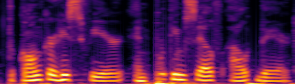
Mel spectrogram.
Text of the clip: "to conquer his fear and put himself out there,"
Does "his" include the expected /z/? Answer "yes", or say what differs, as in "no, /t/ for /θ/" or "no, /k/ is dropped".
no, /s/ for /z/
